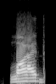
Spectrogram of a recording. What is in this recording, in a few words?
"lithe", American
